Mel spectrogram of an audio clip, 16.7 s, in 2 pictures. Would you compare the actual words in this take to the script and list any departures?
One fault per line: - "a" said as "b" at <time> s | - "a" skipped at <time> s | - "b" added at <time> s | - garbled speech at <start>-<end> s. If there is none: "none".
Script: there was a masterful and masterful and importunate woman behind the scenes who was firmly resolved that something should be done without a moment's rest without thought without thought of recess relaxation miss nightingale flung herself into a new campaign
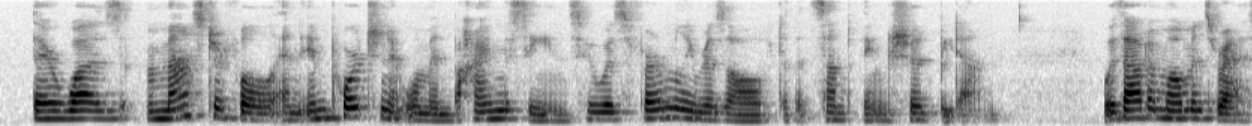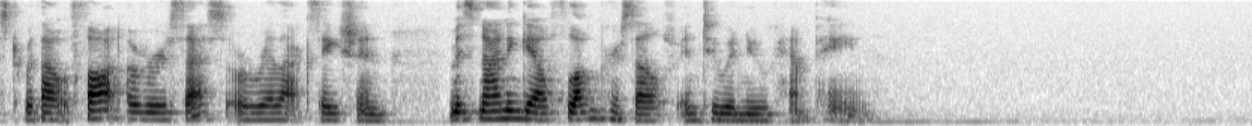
- "masterful and" skipped at 2.0 s
- "without thought" skipped at 9.2 s
- "or" added at 9.9 s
